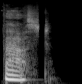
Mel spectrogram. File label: "fast", US English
